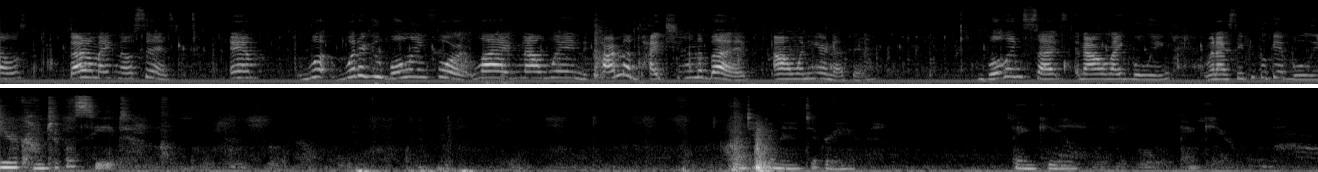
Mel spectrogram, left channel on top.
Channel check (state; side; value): different; both; correlation 0.00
